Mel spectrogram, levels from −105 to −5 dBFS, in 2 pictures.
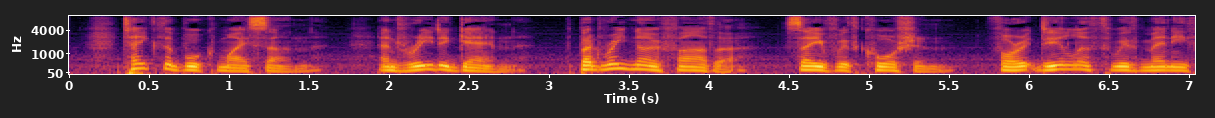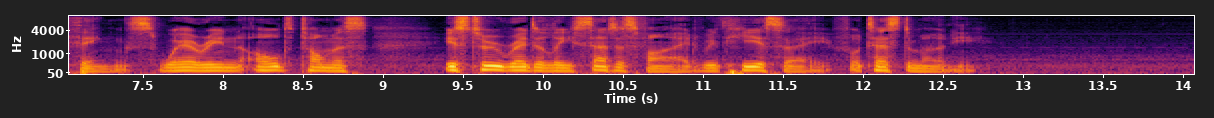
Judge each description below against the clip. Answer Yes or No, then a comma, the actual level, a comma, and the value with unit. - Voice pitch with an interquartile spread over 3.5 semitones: Yes, average, 4.2 semitones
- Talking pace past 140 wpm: No, slow, 135 wpm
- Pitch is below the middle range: Yes, low, 125 Hz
